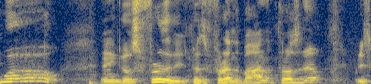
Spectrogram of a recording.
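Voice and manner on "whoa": high rocker whoa. Shown as a demonstration. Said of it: "the [name] thing".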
